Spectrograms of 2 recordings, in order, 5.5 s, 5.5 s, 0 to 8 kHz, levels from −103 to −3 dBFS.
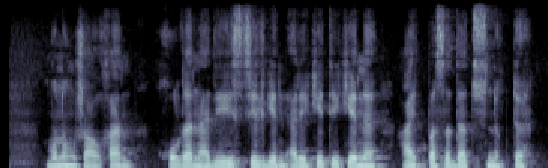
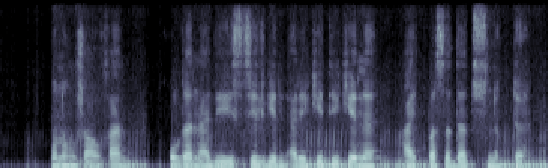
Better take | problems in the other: first | noise reduction (neural mask model RNNoise)

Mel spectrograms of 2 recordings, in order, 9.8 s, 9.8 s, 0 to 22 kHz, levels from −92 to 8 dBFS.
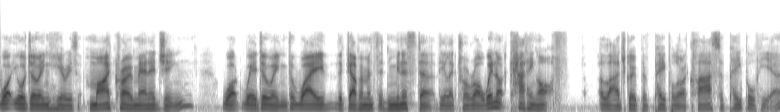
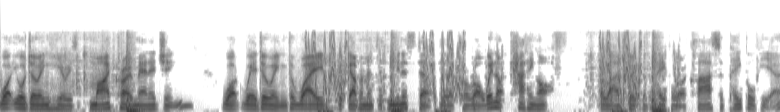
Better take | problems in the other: first | noise reduction (classical method spectral subtraction)

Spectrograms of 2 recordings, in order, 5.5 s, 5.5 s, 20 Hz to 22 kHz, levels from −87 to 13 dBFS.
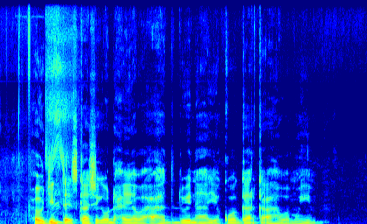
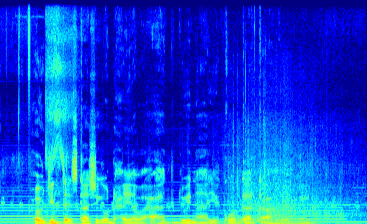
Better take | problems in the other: first | background sound (Bowed string instrument + Fowl); 8 dB below the speech

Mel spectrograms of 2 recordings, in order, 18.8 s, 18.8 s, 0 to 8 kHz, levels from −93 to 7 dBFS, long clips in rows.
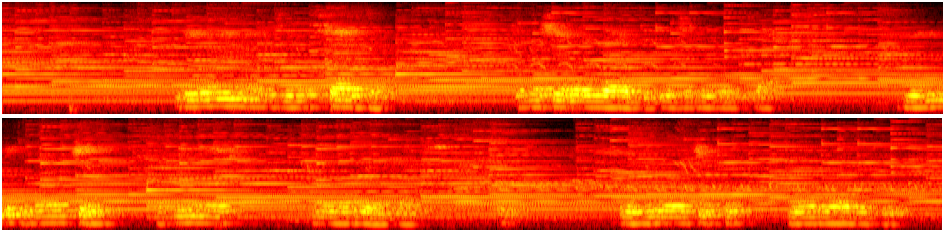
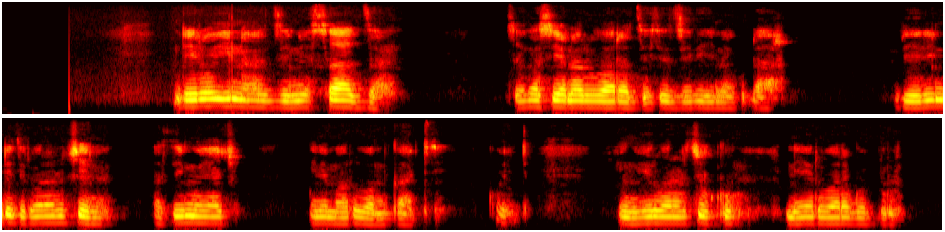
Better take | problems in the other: second | background sound (Chime); 6 dB below the speech // room echo; dies away in 0.6 s

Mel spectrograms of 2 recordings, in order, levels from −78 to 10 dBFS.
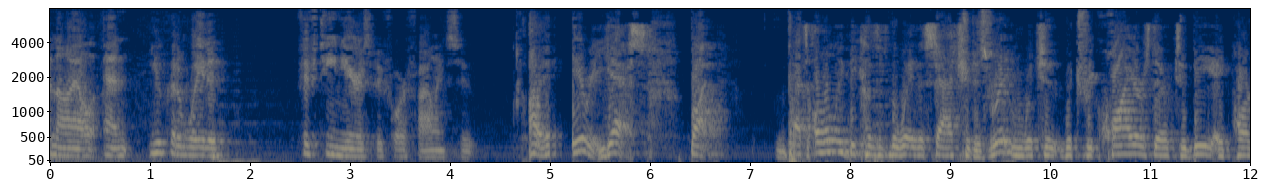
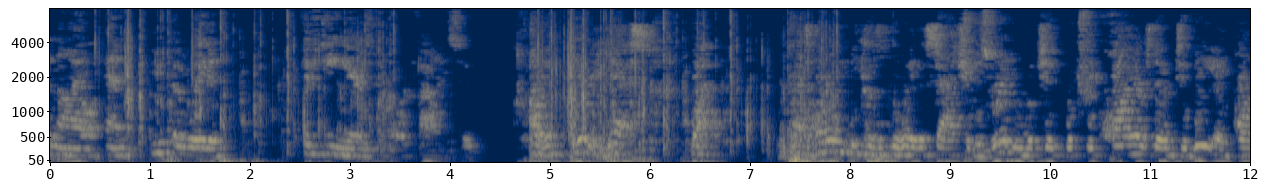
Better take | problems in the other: first | noise reduction (classical method WPE with log-MMSE)

